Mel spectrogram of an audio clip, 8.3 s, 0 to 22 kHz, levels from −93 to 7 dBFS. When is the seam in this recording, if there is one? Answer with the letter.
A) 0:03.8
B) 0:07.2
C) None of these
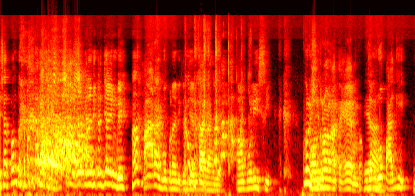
B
